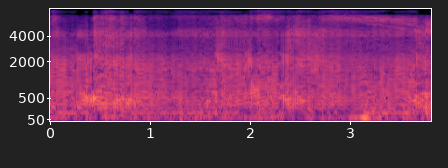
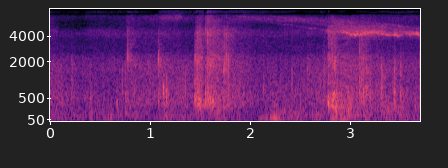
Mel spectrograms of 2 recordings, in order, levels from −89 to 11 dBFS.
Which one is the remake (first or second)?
first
